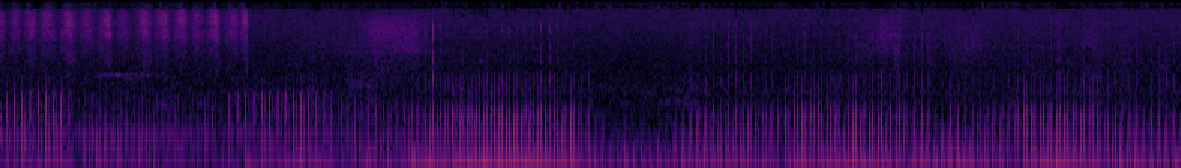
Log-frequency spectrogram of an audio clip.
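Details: Cat purring in contentment, heard as a low, pulsing rumble of rapid throbs, about four a second, swelling and fading in uneven stretches in a small quiet room.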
